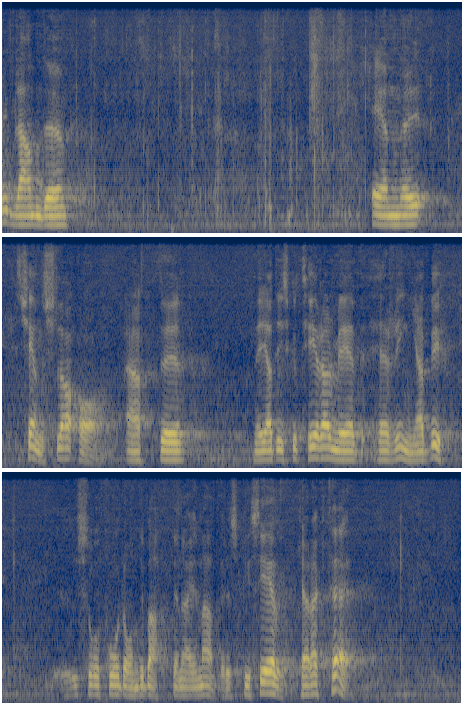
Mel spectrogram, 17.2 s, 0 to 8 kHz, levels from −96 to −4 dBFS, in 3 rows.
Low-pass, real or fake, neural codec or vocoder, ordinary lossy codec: 7.2 kHz; fake; codec, 16 kHz, 4 kbps, X-Codec, WavLM features, trained on Multilingual LibriSpeech; none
